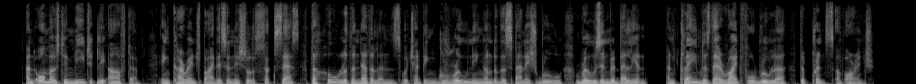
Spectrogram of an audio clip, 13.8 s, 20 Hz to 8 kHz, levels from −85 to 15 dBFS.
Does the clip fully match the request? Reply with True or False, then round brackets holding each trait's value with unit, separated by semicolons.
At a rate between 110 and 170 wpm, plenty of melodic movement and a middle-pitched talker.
False (155 wpm; 8.9 semitones; 110 Hz)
